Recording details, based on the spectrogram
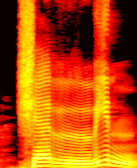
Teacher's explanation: Syarrin. Jadi ro-nya di sini cukup dibaca satu harokat, langsung diidghamkan, langsung dimasukkan ke huruf yang ada tanda tasydidnya di sini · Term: alif lam syamsiyah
